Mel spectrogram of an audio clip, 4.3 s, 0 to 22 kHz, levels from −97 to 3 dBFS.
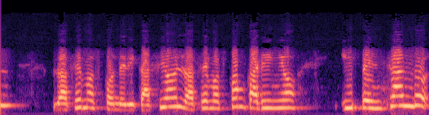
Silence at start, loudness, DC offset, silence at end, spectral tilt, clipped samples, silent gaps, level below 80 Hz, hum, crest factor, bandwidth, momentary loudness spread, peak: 0 s; -15 LUFS; under 0.1%; 0 s; -6.5 dB/octave; under 0.1%; none; -56 dBFS; none; 12 dB; 4.3 kHz; 7 LU; -2 dBFS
